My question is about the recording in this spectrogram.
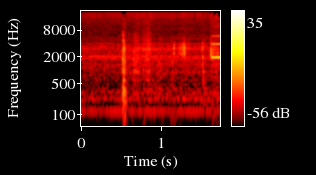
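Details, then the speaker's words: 1890s GE antique fan motor and speed control, No. 337738, being diagnosed: multimeter on continuity across the line cord gives a steady high beep; the cord conducts, good circuit. "i'm going to put my meter on continuity because you're not going to see it but you'll be able to hear it see okay so let's check the line chord i'm sure it's fine but we want to rule everything out as we go okay so that side's fine let's check this side"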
